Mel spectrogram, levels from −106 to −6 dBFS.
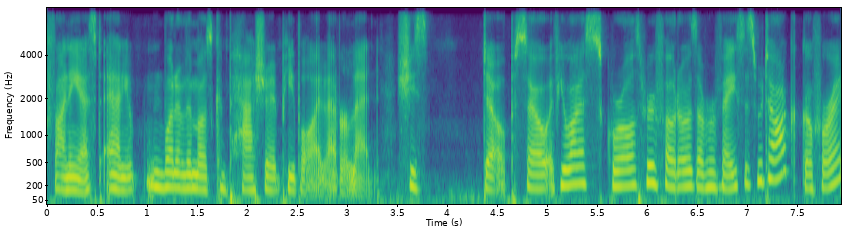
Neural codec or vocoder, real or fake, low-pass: codec, 24 kHz, 0.9 kbps, WavTokenizer, small release; fake; 7.2 kHz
